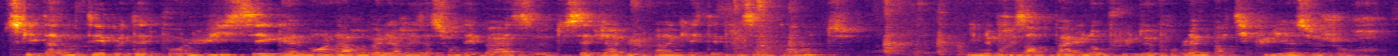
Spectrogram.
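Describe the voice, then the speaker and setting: In a large municipal function hall, a man whose voice sits high yet has a dark tone reads out budget figures at a council meeting, level in tone and at normal speed. His delivery is matter-of-fact, with some hesitations over the numbers. The sound is echoey from a distant mic, with a little hiss or hum.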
